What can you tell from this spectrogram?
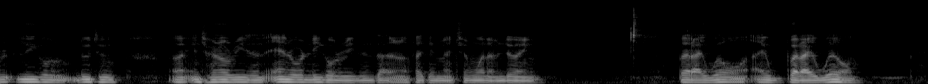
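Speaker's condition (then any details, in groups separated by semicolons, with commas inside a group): Cerebral palsy; brain injury, wheelchair user; voice clear and normal, occasional stutter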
